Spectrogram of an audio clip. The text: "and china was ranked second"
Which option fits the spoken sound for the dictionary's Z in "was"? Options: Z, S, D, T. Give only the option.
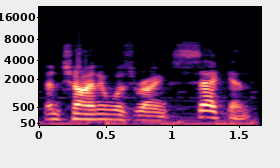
Z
